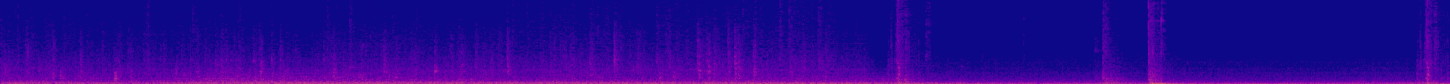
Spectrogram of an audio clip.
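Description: A train rolls along the rails with a steady rumble and rattle, dense low-frequency noise throughout, broken near the end by a few sharp clanks and one louder knock.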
